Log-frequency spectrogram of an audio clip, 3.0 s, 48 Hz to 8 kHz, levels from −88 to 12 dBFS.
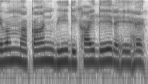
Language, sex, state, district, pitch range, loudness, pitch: Hindi, male, Jharkhand, Ranchi, 180-195 Hz, -13 LUFS, 185 Hz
